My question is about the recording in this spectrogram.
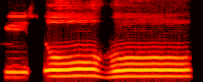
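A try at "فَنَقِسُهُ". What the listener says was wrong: Ki ya. Itu ki ya Bu. Itu kap. Pendek hunya. Hu-nya pendek ya.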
